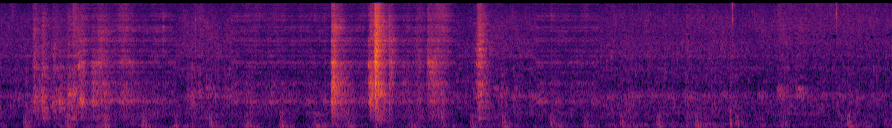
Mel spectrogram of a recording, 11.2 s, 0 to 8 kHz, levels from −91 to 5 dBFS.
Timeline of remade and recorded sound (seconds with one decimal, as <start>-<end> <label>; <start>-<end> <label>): 0.0-1.0 recorded; 1.0-2.2 remade; 2.2-2.9 recorded; 2.9-5.7 remade; 5.7-6.7 recorded; 6.7-7.5 remade; 7.5-11.2 recorded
